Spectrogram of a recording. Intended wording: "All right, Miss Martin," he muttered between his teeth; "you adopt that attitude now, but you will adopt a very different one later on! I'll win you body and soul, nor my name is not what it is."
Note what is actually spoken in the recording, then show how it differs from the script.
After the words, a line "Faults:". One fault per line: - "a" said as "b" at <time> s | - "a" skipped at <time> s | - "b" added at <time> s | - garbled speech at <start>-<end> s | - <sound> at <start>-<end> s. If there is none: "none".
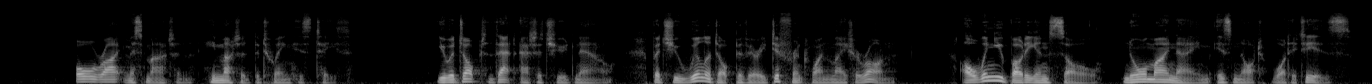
"All right, Miss Martin," he muttered between his teeth; "you adopt that attitude now, but you will adopt a very different one later on! I'll win you body and soul, nor my name is not what it is."
Faults:
none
